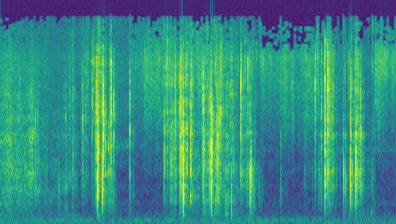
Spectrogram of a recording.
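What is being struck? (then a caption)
Soap shavings. Pale green dry soap shavings are pressed flat with the palm and crushed in a cupped hand. This gives dry, crisp crackling and crunching in short bright bursts with no ring, over a faint low hum. The loudest crunches come in clusters around the middle and near the end.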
